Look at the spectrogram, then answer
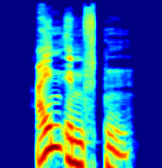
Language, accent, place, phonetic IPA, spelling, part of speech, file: German, Germany, Berlin, [ˈaɪ̯nˌʔɪmp͡ftn̩], einimpften, verb, De-einimpften.ogg
- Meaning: inflection of einimpfen: 1. first/third-person plural dependent preterite 2. first/third-person plural dependent subjunctive II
